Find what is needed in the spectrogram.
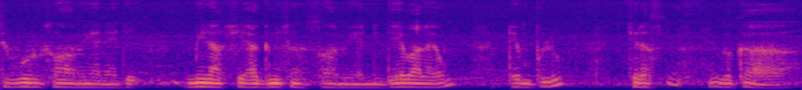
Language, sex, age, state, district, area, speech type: Telugu, male, 45-60, Telangana, Hyderabad, rural, spontaneous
